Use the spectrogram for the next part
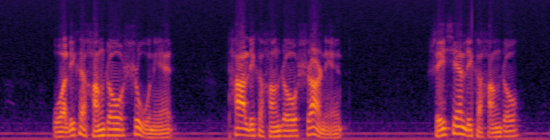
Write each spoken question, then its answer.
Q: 谁先离开杭州?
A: 我先离开杭州。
